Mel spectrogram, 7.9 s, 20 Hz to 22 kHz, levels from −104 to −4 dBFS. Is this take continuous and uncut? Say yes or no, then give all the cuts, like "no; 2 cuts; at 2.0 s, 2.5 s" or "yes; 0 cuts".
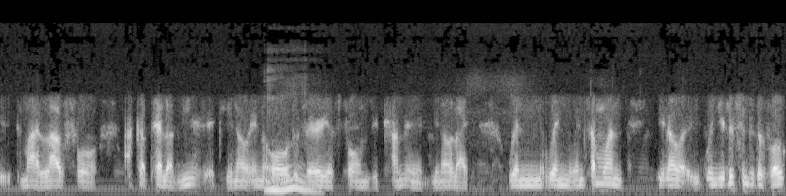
yes; 0 cuts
